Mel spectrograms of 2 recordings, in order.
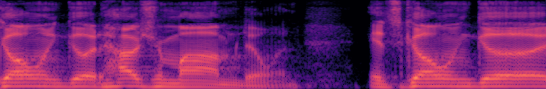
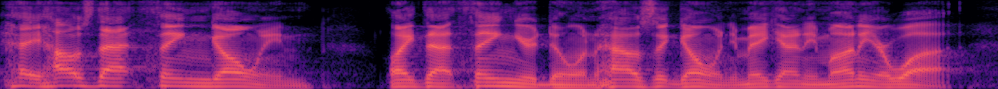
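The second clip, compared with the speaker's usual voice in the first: plain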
